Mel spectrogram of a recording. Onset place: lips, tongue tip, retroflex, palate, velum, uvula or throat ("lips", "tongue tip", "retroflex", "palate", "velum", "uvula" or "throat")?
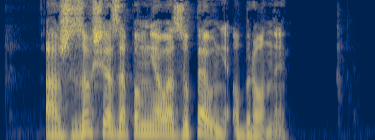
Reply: retroflex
